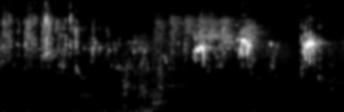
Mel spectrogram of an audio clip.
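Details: Budgerigar chatter from the breeding season: a soft buzzy warble, then three bright, loud chirps rising sharply near the end, with faint rustling low down.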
